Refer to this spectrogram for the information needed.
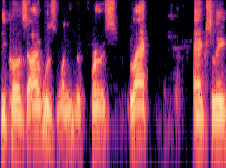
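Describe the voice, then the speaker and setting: At a moderate pace, a man talks in a normal speaking voice with ordinary pitch variation, the sound dry and close with no echo. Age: 60s. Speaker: martial arts grandmaster. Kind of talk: interview.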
